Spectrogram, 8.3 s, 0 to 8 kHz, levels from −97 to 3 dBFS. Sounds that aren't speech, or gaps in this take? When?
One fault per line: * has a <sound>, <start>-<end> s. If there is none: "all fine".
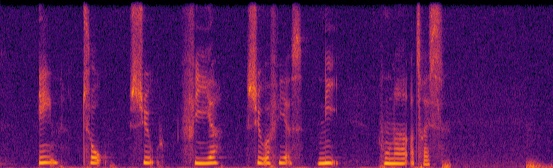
all fine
